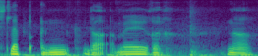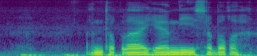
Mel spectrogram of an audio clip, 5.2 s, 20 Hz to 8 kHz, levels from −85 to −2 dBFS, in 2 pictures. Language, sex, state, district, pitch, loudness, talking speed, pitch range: Mizo, male, Mizoram, Aizawl, 105 Hz, -17 LUFS, 165 wpm, 85-110 Hz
